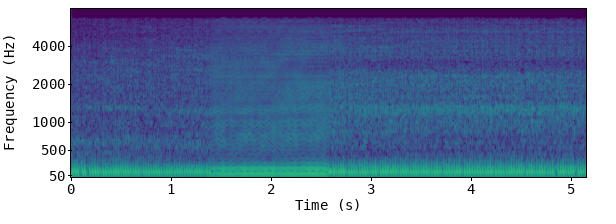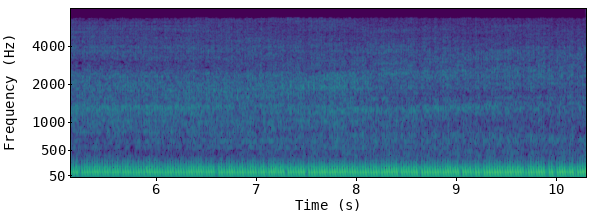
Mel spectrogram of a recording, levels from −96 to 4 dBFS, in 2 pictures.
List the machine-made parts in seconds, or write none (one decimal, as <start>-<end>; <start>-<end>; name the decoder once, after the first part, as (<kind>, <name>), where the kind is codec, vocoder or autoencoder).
1.4-2.6 (vocoder, Vocos)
